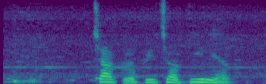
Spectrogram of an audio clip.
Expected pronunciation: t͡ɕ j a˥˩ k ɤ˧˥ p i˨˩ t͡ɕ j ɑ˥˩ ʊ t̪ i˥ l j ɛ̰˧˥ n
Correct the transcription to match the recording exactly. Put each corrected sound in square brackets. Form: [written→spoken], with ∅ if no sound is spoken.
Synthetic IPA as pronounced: t͡ɕ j a˥˩ k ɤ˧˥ p i˨˩ t͡ɕ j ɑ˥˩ ʊ t̪ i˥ l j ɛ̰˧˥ n

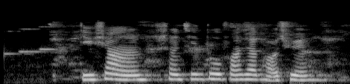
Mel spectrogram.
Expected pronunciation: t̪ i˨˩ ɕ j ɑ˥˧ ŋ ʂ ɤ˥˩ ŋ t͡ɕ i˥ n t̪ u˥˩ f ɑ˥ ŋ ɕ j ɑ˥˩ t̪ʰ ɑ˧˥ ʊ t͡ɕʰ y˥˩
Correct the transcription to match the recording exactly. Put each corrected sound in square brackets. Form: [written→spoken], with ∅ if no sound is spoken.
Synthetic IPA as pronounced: t̪ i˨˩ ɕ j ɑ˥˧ ŋ ʂ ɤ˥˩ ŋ t͡ɕ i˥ n t̪ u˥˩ f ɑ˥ ŋ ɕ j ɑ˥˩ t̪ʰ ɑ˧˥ ʊ t͡ɕʰ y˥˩

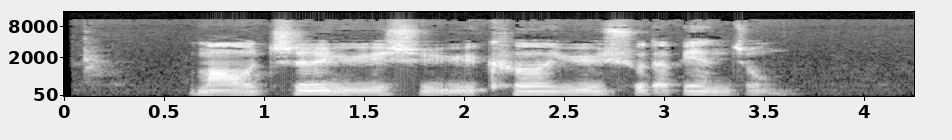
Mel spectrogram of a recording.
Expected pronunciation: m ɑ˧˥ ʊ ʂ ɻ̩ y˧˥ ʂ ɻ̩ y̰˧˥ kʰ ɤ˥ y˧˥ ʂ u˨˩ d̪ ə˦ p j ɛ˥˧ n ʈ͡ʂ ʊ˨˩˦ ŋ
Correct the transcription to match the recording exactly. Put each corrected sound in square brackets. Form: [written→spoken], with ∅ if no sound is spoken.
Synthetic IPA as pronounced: m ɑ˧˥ ʊ [ʂ→ʈ͡ʂ] ɻ̩ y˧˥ ʂ ɻ̩ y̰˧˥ kʰ ɤ˥ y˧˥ ʂ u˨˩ d̪ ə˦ p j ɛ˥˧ n ʈ͡ʂ [ʊ˨˩˦→ʊ˥˩] ŋ

